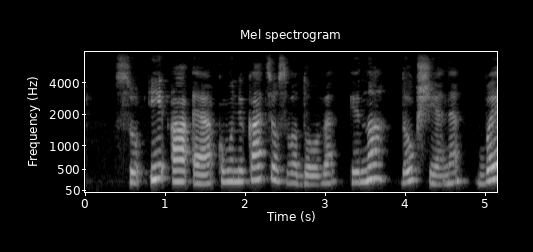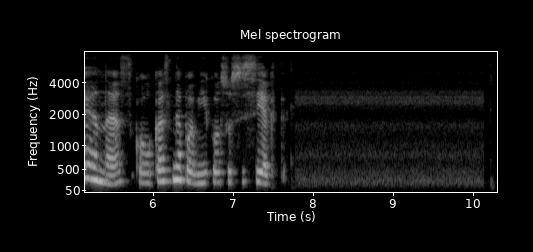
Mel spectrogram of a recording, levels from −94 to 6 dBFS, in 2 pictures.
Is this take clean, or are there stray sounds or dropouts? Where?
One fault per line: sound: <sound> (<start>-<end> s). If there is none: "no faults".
no faults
